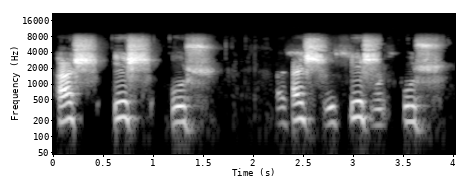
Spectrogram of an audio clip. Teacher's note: এটা বড় শিন দিয়ে হবে, জিভের মাঝখান থেকে একটু সিটি বার করে।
